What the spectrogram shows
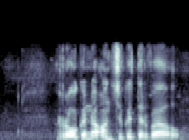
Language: Afrikaans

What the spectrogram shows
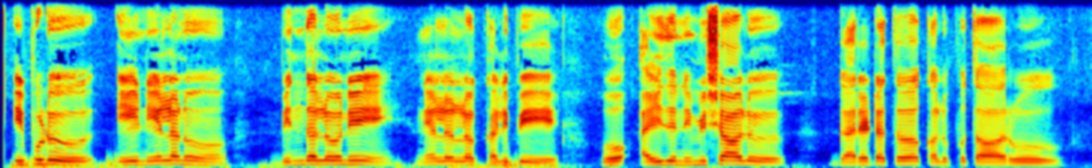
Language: Telugu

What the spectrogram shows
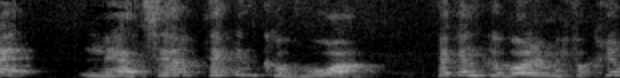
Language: Hebrew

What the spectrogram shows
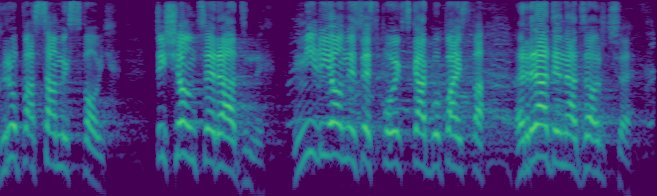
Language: Polish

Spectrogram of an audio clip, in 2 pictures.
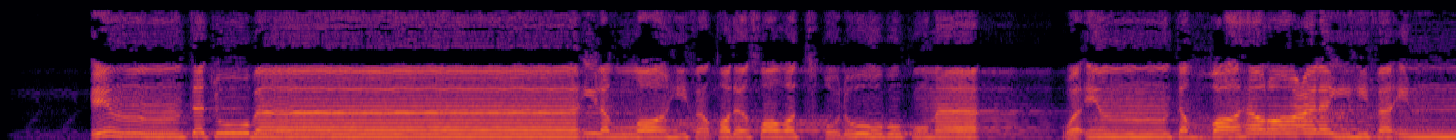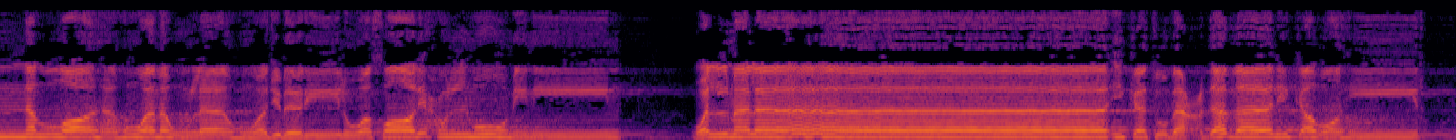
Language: Arabic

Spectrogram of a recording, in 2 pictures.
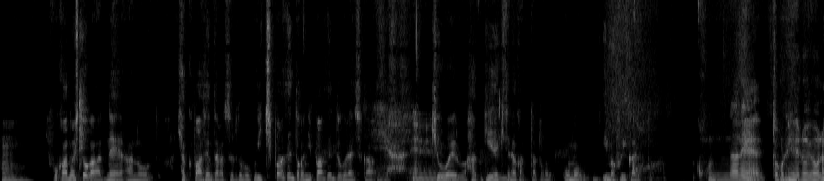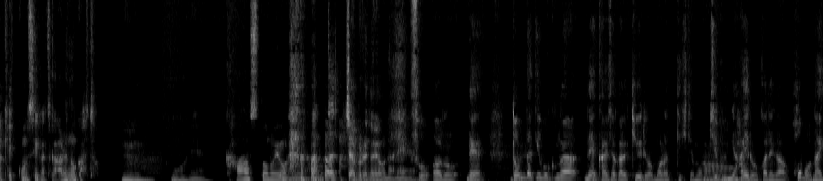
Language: Japanese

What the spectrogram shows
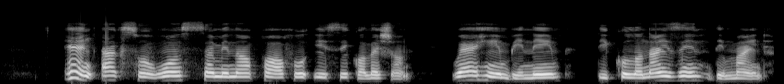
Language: Nigerian Pidgin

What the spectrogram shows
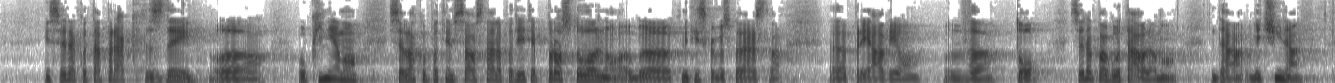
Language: Slovenian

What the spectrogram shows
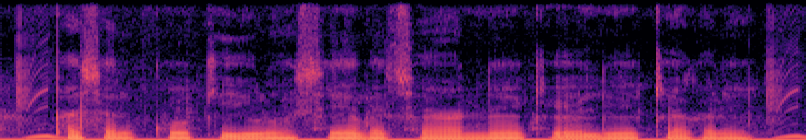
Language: Hindi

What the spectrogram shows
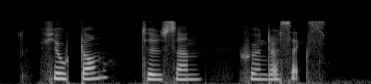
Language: Swedish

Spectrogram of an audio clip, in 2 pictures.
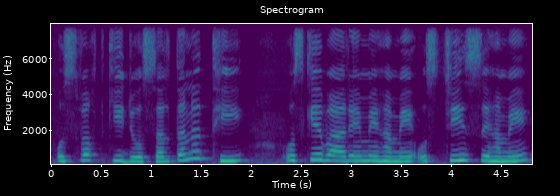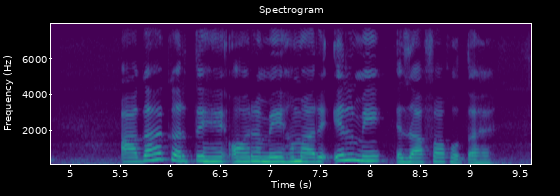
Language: Urdu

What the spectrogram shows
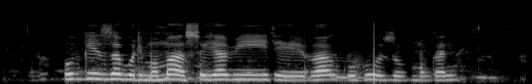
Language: Kinyarwanda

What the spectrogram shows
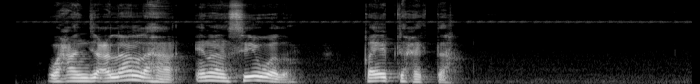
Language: Somali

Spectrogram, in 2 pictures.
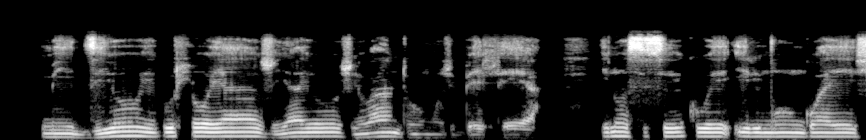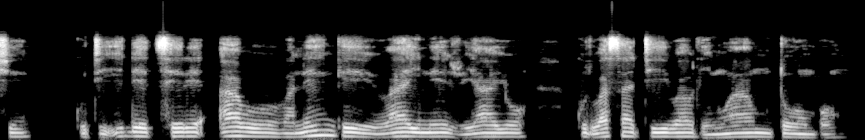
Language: Ndau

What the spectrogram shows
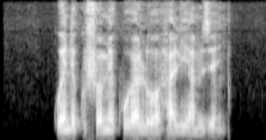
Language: Taita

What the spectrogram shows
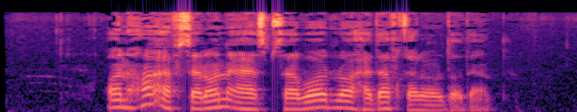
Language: Persian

